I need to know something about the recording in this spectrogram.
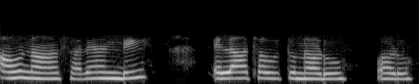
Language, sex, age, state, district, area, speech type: Telugu, female, 18-30, Telangana, Vikarabad, urban, conversation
